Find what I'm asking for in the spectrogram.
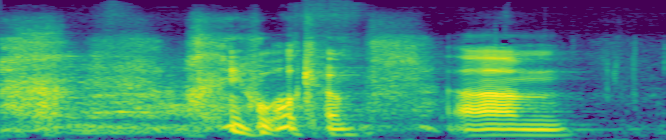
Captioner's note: laughs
